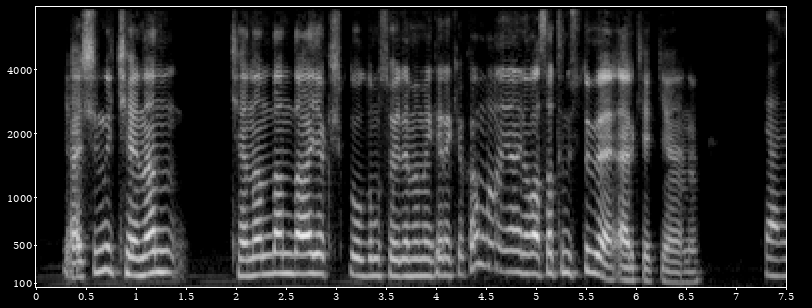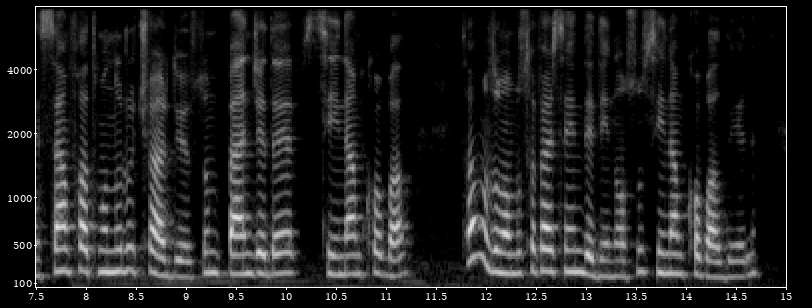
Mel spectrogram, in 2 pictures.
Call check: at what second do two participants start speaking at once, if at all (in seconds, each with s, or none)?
none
